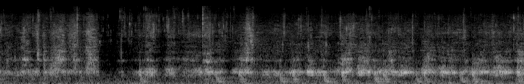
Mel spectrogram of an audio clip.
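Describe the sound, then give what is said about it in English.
Warm milk being stirred into a sauce in a pan: a steady wet swirling and rubbing of liquid that runs continuously and evenly throughout, with no voices. “Give it a good stir. Add a trickle more. Stir it again. And continue doing that until all the milk's used up.”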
